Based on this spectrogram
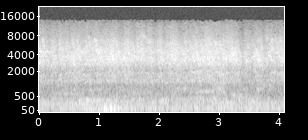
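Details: Many sparrows calling together in a yard, a steady wall of shrill, overlapping cheeps and squeaky chatter with no clear pauses or single voices standing out, plus a low rumble underneath.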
